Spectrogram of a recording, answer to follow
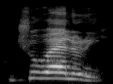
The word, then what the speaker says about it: jewelry: see the next word jewelry most most commonly mispronounced word so it is supposed to be jewelry shry let's see the next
